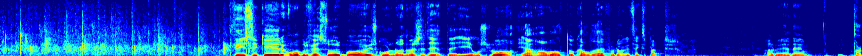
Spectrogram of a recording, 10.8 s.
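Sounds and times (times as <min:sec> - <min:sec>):
audience applause: 0:00.0 - 0:03.5
speech: 0:02.9 - 0:08.5, 0:09.6 - 0:10.7.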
